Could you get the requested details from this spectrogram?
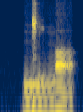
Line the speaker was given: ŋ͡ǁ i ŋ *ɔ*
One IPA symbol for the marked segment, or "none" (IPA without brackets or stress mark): ɔ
